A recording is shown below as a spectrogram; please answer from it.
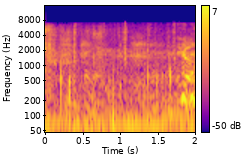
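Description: Running footsteps: a few light, uneven knocks over a steady low rumble.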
